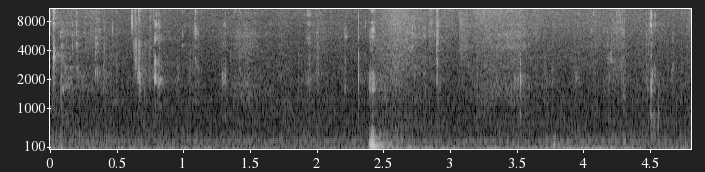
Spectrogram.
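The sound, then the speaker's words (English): Biting into a Burger King chicken burger gives one distinct, soft crunching bite amid faint, low background noise. “I'm going to eat it. Yeah. Well, the bun tastes like a bun, thank God. Yeah, no added flavor. It's just a Burger King burger with chicken.”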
